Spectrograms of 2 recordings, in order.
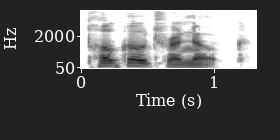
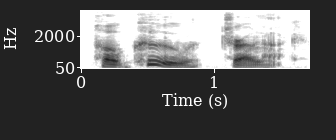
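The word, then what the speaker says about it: Pocoughtronack: a mighty nation called Poco trono uh poo trono trono Poco trono yeah actually I think it would be pronounced poku trono because of the GH there uh spelled p o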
